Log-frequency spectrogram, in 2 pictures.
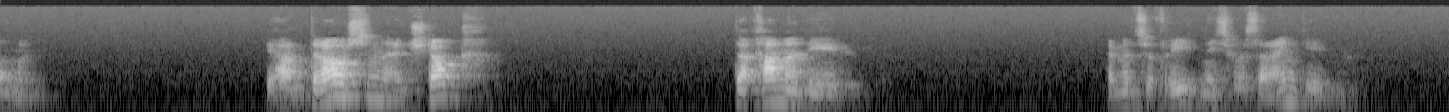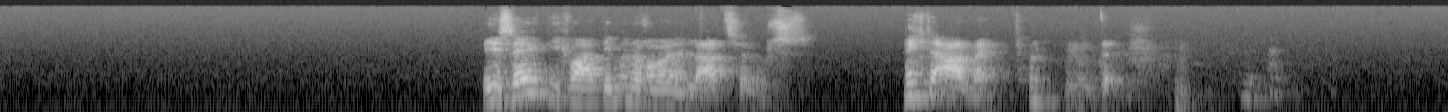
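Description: An elderly man speaks calmly and slowly into a nearby microphone, pausing between phrases.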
